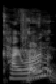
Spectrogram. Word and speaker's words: Chiron: I've never heard of Chiron before. Am I saying it right? Chiron?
